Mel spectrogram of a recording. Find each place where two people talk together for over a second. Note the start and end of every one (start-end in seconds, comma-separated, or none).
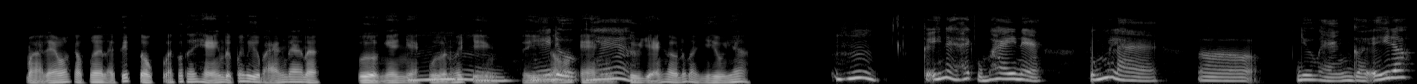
4.1-6.4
